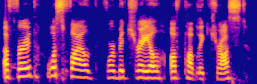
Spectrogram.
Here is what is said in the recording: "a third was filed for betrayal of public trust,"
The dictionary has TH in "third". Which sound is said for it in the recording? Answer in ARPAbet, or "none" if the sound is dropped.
F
